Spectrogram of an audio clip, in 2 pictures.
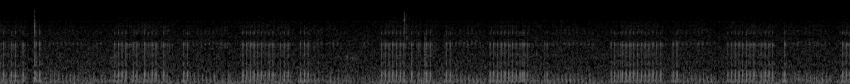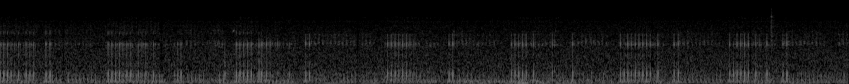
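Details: Long, continuous purring from a domestic cat, with a low rumble pulsing in breath-paced phases throughout and occasional faint clicks, recorded close up.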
